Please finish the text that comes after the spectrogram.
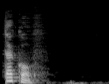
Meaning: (pronoun) 1. like that, like this (sometimes translated as simply "that"/"those"" or "this"/"these") 2. such (in such a way that the following clause is true)
- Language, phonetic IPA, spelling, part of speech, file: Russian, [tɐˈkof], таков, pronoun / determiner, Ru-таков.ogg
